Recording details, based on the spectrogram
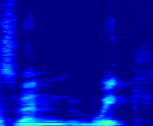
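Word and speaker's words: Swen Vincke: GameSpot ran or an interview sorry with uh Sven Wick actually pronounced his name uh of Laren Studios and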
